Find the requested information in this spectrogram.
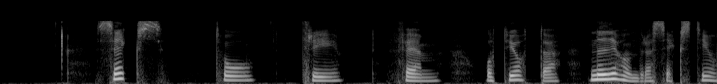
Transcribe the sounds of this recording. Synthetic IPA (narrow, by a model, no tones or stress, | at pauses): sɛks | t̪ʰvoː | t̪ʰɾeː | fɛmː | ɔt̪ʰːɪɔt̪ːa | niːʊɦɵnd̪ɾasɛkst̪ɪʊ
